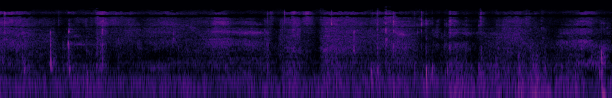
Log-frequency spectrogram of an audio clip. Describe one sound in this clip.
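A young girl speaks softly nearby.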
